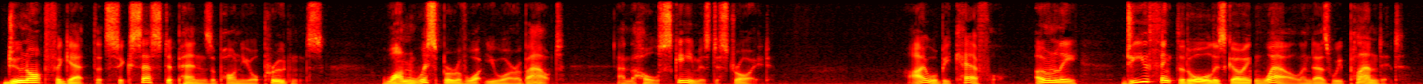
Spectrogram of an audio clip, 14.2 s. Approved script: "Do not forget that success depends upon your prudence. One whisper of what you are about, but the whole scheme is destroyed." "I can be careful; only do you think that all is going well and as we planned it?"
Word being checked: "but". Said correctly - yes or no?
no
